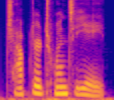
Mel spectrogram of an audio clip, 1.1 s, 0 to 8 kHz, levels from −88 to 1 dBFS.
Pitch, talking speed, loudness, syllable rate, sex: 185 Hz, 160 wpm, -14 LUFS, 5.0 syllables/s, female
